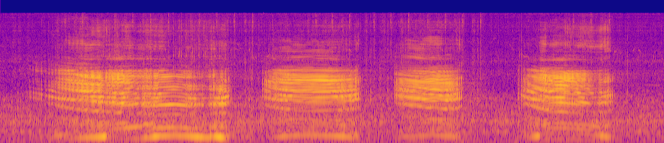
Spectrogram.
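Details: A red deer stag roaring in the mist during the rut, warning off rival males, gives four loud, drawn-out roars, each arching up and falling away.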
